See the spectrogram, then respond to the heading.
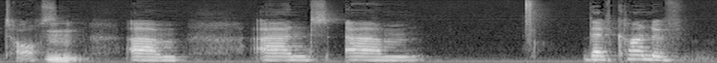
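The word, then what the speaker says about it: Thos: he's got this lovely friend called toss it's t-h-o-s and i'm pronouncing it toss and um they've kind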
